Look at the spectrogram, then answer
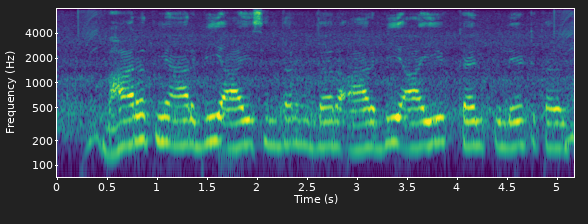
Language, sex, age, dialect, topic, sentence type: Magahi, male, 18-24, Central/Standard, agriculture, statement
